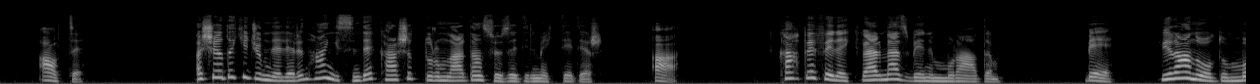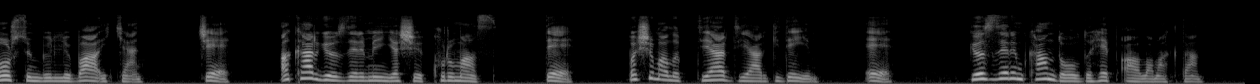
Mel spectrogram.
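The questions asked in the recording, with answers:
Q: Aşağıdaki cümlelerin hangisinde karşıt durumlardan söz edilmektedir?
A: B: Viran oldum mor sümbüllü bağ iken.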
